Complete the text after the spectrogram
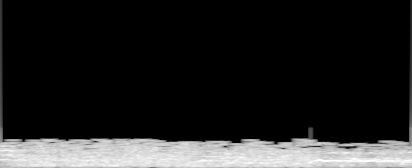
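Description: A crowd runs in panic at a march after loud bangs and tear gas being thrown, a loud, dense wall of overlapping voices and commotion that rolls on without a break, with a thin rising cry poking through near the end.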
